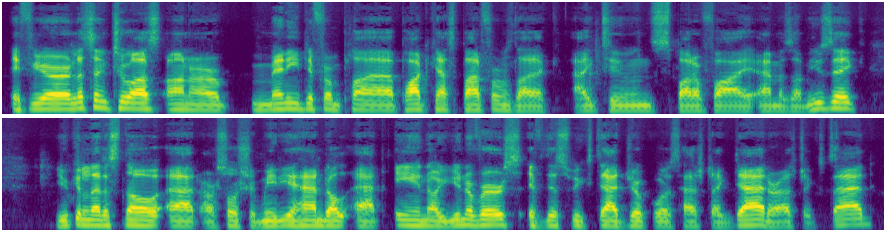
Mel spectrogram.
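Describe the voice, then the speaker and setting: A man's voice: medium pitch, fairly quick, dry recording, clean studio sound. A middle-aged man co-hosting a podcast in casual chat, joking around and laughing often. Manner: jokey and animated, laughs often. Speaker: podcast co-host.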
